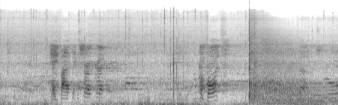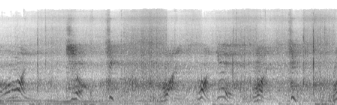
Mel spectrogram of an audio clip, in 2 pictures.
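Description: Men call out from a nearby riverbank.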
